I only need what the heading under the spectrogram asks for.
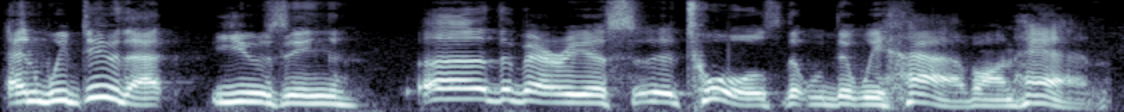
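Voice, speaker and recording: An actor playing a rambling, hesitant male huckster who sells ghost-hunting gadgets, speaking in a deadpan mockumentary interview. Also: fairly high pitch, slow. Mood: earnest. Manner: rambling, hesitant, full of uh's. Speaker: paranormal gadget seller being interviewed.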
